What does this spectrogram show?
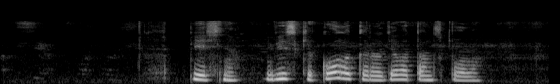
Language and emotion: Russian, neutral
